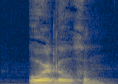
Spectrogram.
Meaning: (verb) to wage war; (noun) plural of oorlog
- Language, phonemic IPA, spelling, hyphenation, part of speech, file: Dutch, /ˈoːr.loː.ɣə(n)/, oorlogen, oor‧lo‧gen, verb / noun, Nl-oorlogen.ogg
